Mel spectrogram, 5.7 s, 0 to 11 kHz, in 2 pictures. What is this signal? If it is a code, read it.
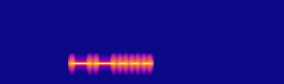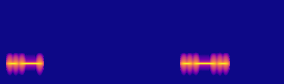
Morse code, heard as a keyed tone, about 20 wpm, spaced as for 5 wpm, 700 Hz. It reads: 7AR
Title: USA Call Signs - 8x Character Spacing - 20wpm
